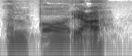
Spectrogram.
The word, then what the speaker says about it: القارعة: دقت بفرمایید، تای گردی که در انتهای قارعه هست باید در هنگام وقف تبدیل به هاء بشه. القارعه مل قارعه وما أدراك ما القارعه. حالا اگه وصل کنیم چی میشه؟ نه، این ت تلفظ میشه، ت هم خونده میشه. القارعه ما القارعه وما ادراک ما القارعه، به این شکل. اگه وصف بشه تا تلفظ میشه، اگه وقف کنید میشه ه، که ما توصیه‌مون عرض کردم بیشتر وقفه.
